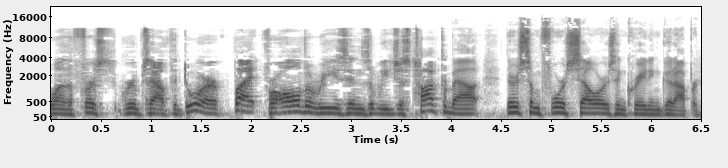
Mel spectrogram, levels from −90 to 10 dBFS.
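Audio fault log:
0.0–4.0 s, adaptive stream starting at a low bitrate: the speech opens dull and smeared, with nothing above 11.1 kHz and the top end sounding synthetic rather than natural, which fits a very low-bitrate HE-AAC rendition chosen so playback could begin quickly. At 4.0 s, just before "there's some forced", the player has measured the connection and switches to a higher rendition, consistent with roughly 96 kbit/s AAC-LC, so clarity jumps abruptly with no gap in the audio.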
